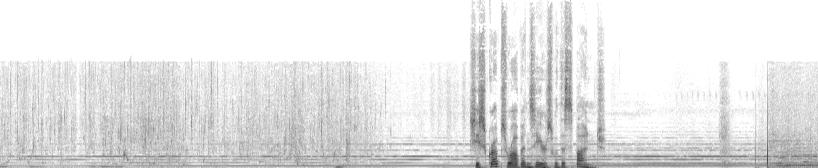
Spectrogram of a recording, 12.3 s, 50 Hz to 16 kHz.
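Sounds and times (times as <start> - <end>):
water poured from a jug over a woman's hair in an outdoor bathtub: 0.0 - 6.8, 11.4 - 12.2
speech: 7.1 - 9.2.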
